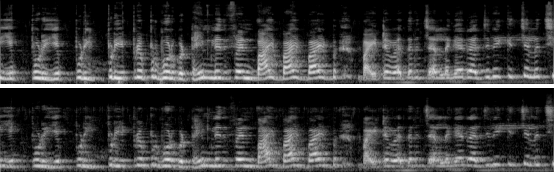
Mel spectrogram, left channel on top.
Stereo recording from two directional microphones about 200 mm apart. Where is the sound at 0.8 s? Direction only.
35° left (ahead or behind).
